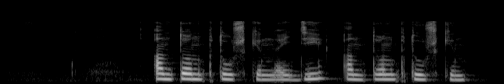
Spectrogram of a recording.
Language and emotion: Russian, neutral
